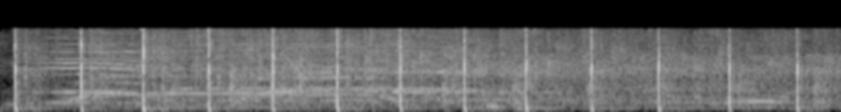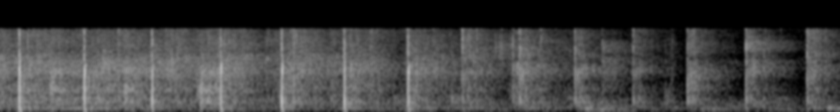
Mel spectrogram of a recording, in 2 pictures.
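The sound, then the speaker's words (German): A church audience claps for Jesus in steady unison, sharp rhythmic claps over a dense wash of scattered applause, with raised voices calling out at the start. The beat quickens slightly toward the end. “aber kann man noch für Jesus einfach einen Applaus geben?”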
